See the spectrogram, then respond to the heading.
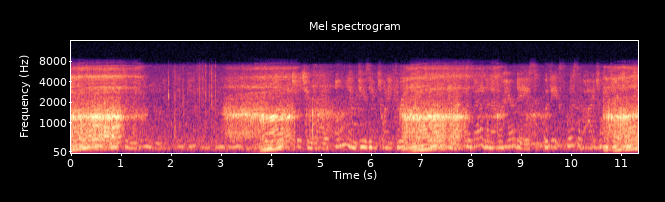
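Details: Snoring: loud, rough snores recurring every few seconds with each breath, with faint talk in the background.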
